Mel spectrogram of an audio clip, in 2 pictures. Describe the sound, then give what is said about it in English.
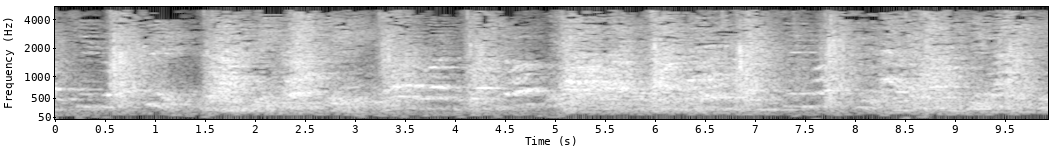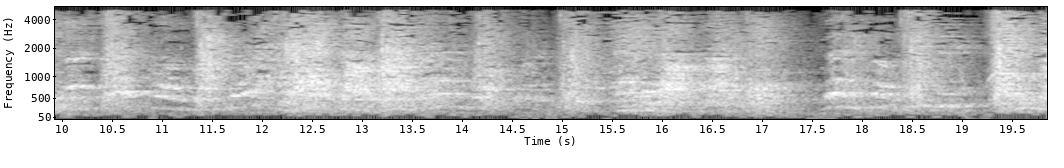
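The green team crowd cheers loudly and steadily for about twenty seconds, giving its best cheer for 300 points: a dense wall of shouting and yelling voices with bursts of clapping mixed in, never dropping to quiet. “So come on ahead, green team. Give it your best cheer for 300 points.”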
